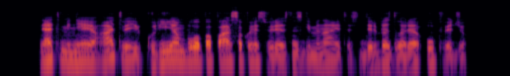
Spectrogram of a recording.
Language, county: Lithuanian, Kaunas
